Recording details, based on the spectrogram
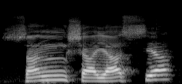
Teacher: पहला दंत स दूसरा तालब स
